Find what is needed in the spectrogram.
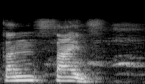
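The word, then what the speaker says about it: conscience: का उच्चारण करते हैं, तो ये कंसाइंस, ई एन सी को एंस बोलते हैं ऐसे, तो कंसाइंस, एस, एस आई हो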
